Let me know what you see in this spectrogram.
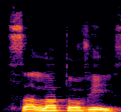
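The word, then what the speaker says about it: салатовый: ফিয়ালেতাভি, ফিয়ালেতাভির অর্থ হবে ভায়োলেট, উচ্চারণ হবে ফিয়ালেতাভি। আবারও বলছি ফিয়ালেতাভি, ফিয়ালেতাভি। সালাতভি, সালাতভির অর্থ হবে হালকা সবুজ বা বাঁধাকপির রঙের মতো, উচ্চারণ হবে সালাতভি।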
